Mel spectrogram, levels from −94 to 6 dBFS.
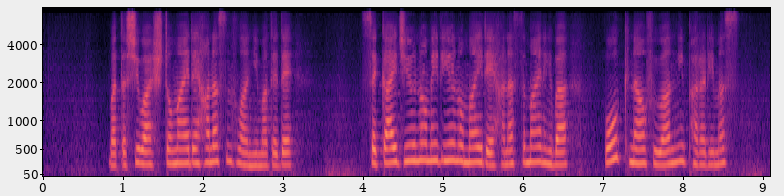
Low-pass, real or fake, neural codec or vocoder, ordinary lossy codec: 7.2 kHz; fake; codec, 16 kHz, 0.2 kbps, FocalCodec; none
